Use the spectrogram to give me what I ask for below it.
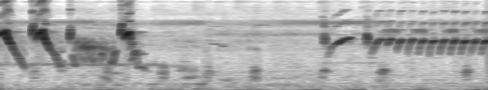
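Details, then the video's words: Canary song used as a lure for other canaries to answer: scattered sharp downslurs and a brief raspy burst, a short pause, then a quick even trill of rising notes, with steady low thumping beneath. "DI JAMIN KENARIMU BAKAL IKUT NYAUT KALO DENGERIN SUARA INI"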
